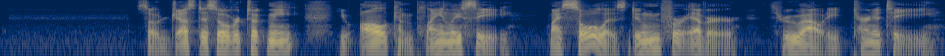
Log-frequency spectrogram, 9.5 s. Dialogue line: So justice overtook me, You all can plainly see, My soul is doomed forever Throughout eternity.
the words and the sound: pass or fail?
pass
